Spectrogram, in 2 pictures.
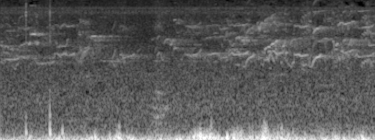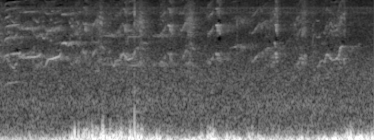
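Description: Several birds chirping and twittering in quick, overlapping calls, over a low, uneven rumble.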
